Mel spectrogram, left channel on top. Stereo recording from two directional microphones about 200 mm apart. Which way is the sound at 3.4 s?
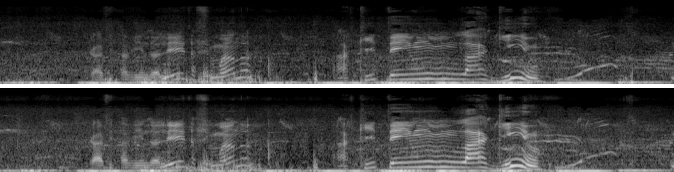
15° left (ahead or behind).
